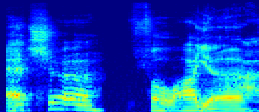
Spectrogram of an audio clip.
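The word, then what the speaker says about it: Atchafalaya: were amazing that place there yes so it's ATA Faya Seafood Company uh Dustin Heron if you watch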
